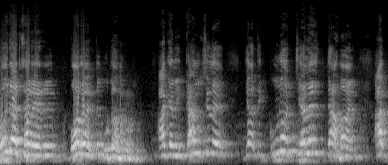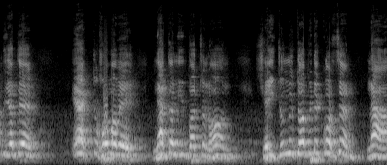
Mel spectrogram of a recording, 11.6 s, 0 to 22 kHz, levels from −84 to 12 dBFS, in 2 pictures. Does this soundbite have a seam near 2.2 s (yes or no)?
yes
